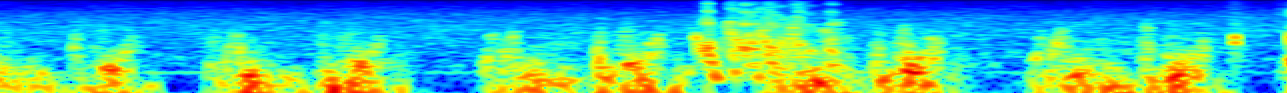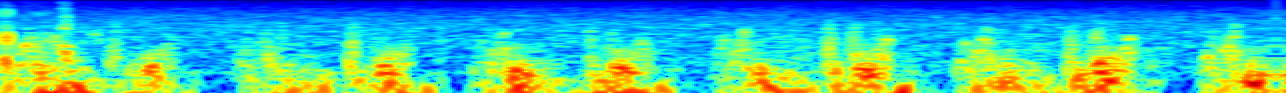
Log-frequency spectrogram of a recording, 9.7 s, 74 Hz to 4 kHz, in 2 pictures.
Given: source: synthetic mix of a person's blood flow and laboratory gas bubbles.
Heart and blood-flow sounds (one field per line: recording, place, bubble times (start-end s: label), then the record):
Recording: Doppler ultrasound of blood flow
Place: precordium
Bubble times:
2.61-3.25 s: bubbles
4.64-4.72 s: bubbles
4.84-5.26 s: bubbles
From the record:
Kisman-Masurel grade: 223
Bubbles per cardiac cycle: several, 3 to 8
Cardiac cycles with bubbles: 10 to 50%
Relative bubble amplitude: loud (0.450 to 0.775)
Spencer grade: 2 (many but less than half of the cardiac periods contain bubble signals, singularly or in groups)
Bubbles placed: only in the low amplitude regions of the cardiac cycle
